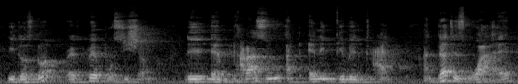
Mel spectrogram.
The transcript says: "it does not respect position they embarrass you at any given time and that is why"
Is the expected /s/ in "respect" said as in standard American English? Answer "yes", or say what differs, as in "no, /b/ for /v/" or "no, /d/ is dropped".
no, /s/ is dropped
